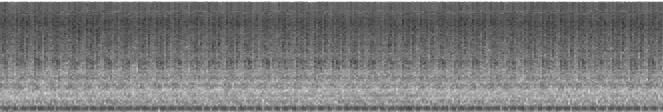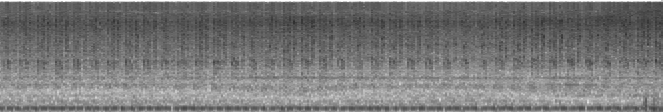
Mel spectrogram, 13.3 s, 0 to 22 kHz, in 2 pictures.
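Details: 2004 Chevrolet Silverado 5.3L V8 with 59,000 miles, cold idle, oil already changed to 5W-30 Mobil 1 with an AC Delco filter: loud, fast, steady ticking over the engine hum. An air leak is suspected up top, not confirmed. Engine ticking at cold idle.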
